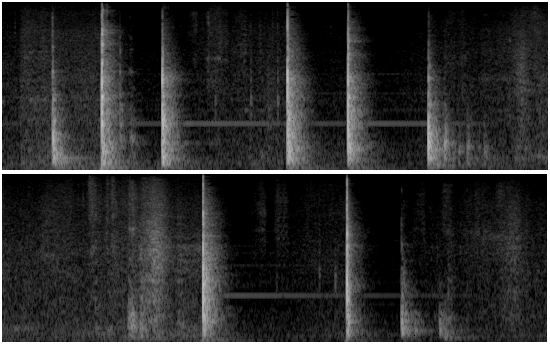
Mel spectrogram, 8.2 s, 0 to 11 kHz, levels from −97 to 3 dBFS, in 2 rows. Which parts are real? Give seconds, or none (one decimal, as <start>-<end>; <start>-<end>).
0.0-8.2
